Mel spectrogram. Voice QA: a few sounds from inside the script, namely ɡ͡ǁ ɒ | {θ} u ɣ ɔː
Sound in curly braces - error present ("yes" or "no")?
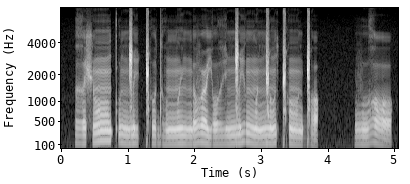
yes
